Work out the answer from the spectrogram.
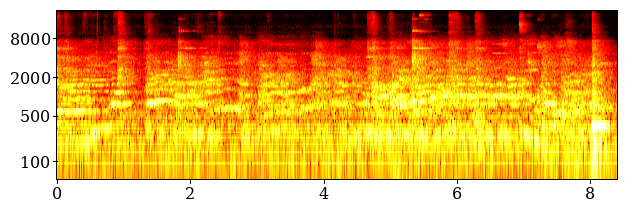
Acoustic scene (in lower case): cafe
